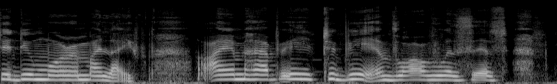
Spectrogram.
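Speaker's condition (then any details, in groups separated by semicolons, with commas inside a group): Cerebral palsy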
